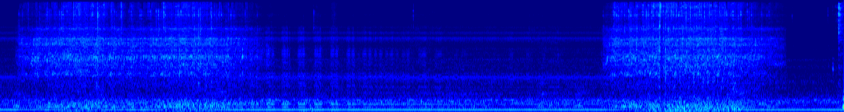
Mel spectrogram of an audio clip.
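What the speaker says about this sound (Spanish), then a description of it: "Una vez que lo cosí, voy a cortar el excedente" A sewing machine stitches elastic onto the edge of a shapewear garment, a steady mechanical whir with a constant low hum running underneath, the pace shifting partway through and picking up again near the end.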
